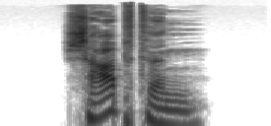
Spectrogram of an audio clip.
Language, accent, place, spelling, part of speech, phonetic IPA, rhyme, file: German, Germany, Berlin, schabten, verb, [ˈʃaːptn̩], -aːptn̩, De-schabten.ogg
- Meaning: inflection of schaben: 1. first/third-person plural preterite 2. first/third-person plural subjunctive II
